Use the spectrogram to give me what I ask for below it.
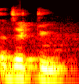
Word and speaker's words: adjective: इट इसे call possessive एडजेक्टिव एडजेक्टिव पढ़ते हैं क्योंकि इसमें दी साइलेंट होता है कुछ लोग एडजेक्टिव प्रोनाउंस कर देते हैं तो मैंने क्या बोला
